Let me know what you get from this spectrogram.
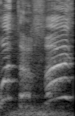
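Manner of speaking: very high, shocked squeal.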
